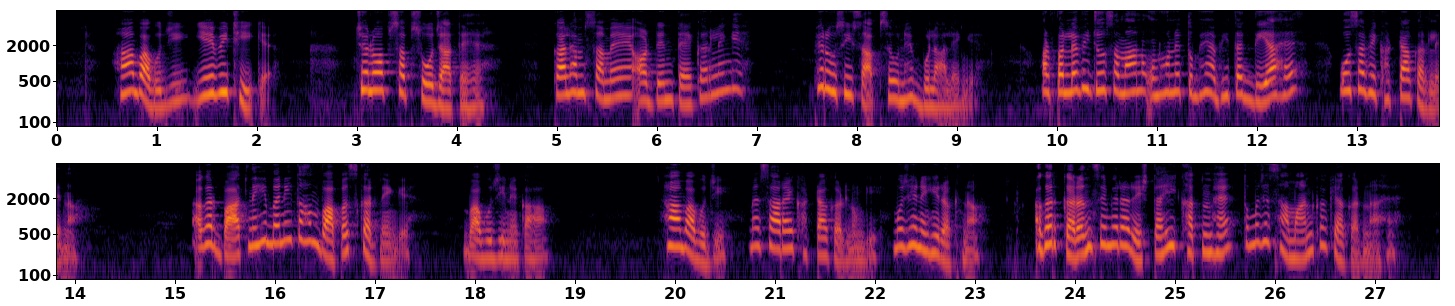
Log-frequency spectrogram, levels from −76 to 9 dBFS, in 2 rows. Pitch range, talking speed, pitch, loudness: 240-330 Hz, 175 wpm, 300 Hz, -21 LUFS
